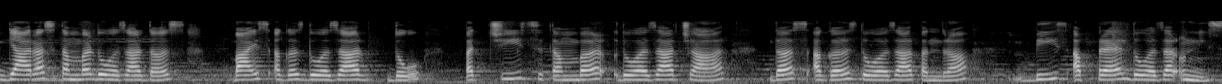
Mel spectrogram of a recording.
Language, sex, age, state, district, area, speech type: Hindi, female, 18-30, Madhya Pradesh, Hoshangabad, rural, spontaneous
